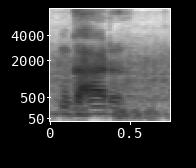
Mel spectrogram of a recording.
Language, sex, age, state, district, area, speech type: Urdu, male, 18-30, Delhi, South Delhi, urban, read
